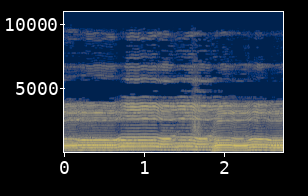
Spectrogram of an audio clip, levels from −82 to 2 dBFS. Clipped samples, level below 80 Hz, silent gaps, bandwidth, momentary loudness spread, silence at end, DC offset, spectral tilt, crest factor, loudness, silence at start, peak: under 0.1%; -74 dBFS; none; 10 kHz; 1 LU; 0 s; under 0.1%; -4.5 dB/octave; 12 dB; -17 LUFS; 0 s; -4 dBFS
